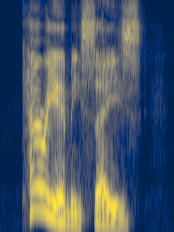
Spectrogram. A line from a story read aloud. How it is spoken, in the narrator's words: he muttered, chuckling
